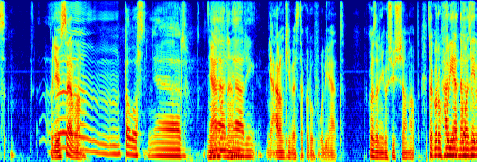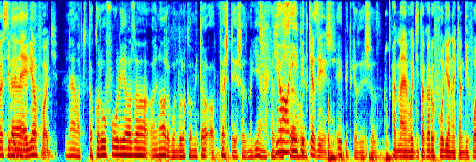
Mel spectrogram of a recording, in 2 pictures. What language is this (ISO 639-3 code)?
hun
